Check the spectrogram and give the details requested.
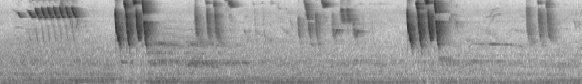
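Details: Chanchão (chopi blackbird) singing totonsidonso: a fast, even trill of high notes opens, then loud harsh bursts alternate with softer clipped chirps. The phrases repeat at irregular intervals over a faint low hum.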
